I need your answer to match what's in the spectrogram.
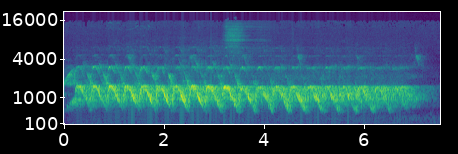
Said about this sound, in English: You do live near an emergency room. It got a spite siren in there at the last second. I'm so distracted by sirens.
